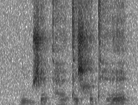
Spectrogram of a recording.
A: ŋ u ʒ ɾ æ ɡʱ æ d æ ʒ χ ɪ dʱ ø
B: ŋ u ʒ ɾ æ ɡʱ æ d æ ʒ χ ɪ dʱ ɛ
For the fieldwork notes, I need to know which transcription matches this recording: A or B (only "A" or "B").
B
